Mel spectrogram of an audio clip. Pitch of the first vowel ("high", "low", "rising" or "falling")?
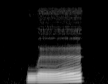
rising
